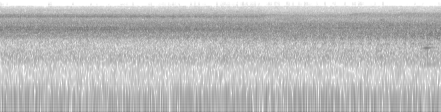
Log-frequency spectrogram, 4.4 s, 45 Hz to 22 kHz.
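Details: Cicadas in Bonaventure Cemetery, Savannah, Georgia, on July 5, 2010, in mid-morning. Species present are Neotibicen tibicen, Neotibicen similaris and Neocicada hieroglyphica. A dense, steady high shrill buzz fills the whole stretch, with low background rumble.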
